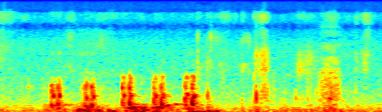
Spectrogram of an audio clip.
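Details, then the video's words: Yawning, purring pet guinea pig giving a quick series of short, low, buzzy pulses, about three per second, followed by faint soft rustling. "Cute yawning and purring of a guinea pig."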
